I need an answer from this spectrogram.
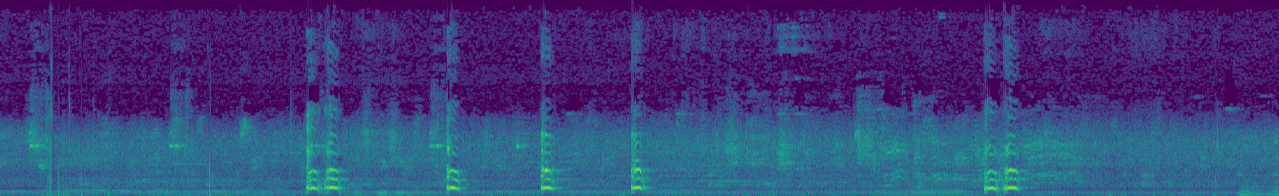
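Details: Brussels Griffon, a toy dog breed, barking indoors: short sharp yaps, often in quick pairs, spaced a second or more apart with a long pause before a final double bark; soft background music and a voice.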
